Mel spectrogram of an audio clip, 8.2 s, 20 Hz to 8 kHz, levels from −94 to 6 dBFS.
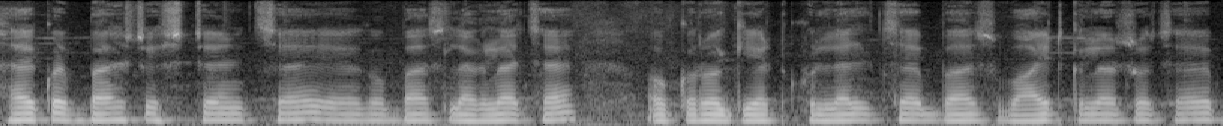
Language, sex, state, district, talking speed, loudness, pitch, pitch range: Angika, male, Bihar, Bhagalpur, 140 wpm, -23 LUFS, 110 Hz, 105-115 Hz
